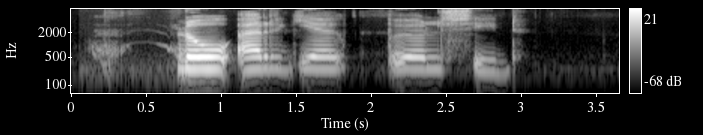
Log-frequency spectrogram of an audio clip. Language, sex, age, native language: Icelandic, male, 9, Icelandic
